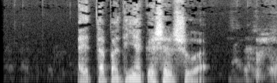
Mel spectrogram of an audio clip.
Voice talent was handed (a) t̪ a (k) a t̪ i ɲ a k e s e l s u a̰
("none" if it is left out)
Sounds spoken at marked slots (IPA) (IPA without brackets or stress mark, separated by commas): e, p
